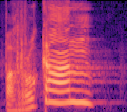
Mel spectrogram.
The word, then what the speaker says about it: Rjukan: It's pronounced, I think, I don't know, Norwegian, Rjukan, kind of like rock on if you want to look it up later.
